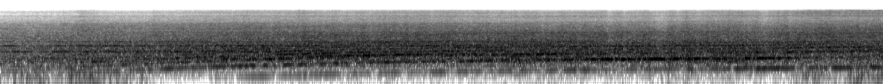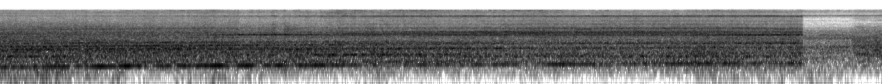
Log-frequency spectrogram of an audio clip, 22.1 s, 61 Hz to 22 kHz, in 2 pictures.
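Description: A Merseyrail Class 507 electric train pulls out of an underground platform. The whine of its traction motors rises steadily in pitch as it accelerates, then runs at a steady pitch over loud wheel and rail noise as the carriages pass. About a second before the end the sound drops suddenly at a cut.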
